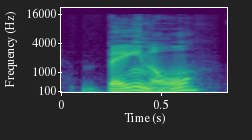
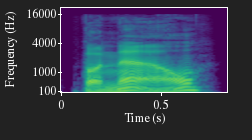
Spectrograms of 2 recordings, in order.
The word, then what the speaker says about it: banal: down to is that there are three acceptable pronunciations for this word banal banal and banal as the American Heritage Dictionary puts it speakers can perhaps take comfort in knowing that any one of these pronunciations will have the support of a substantial minority and that none of them is incorrect on the other hand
